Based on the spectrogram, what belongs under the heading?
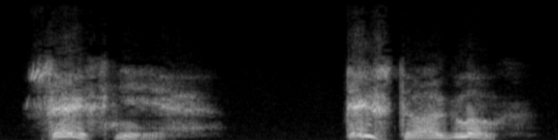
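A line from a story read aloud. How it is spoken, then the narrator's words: Stern call, hidden warmth. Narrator (Russian): Грозно окликал он мальца, но как ни старался, не смог скрыть теплые нотки в голосе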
